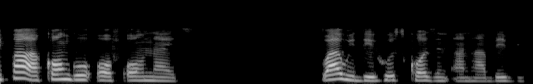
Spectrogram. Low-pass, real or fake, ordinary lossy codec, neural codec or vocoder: 5.4 kHz; real; none; none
